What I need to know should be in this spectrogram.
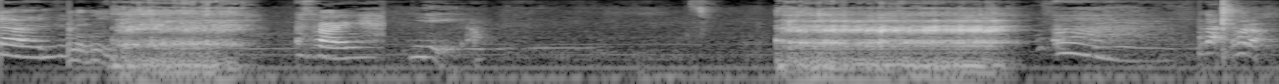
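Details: Deliberate burping: two long, loud, voiced belches with brief vocal sounds between them, over faint background music.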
